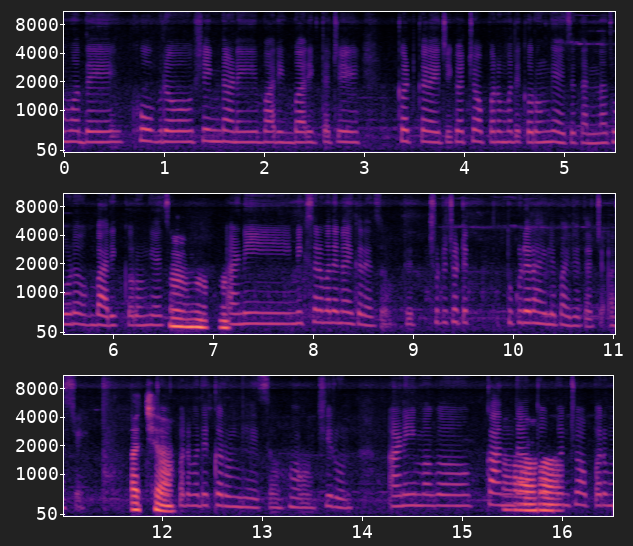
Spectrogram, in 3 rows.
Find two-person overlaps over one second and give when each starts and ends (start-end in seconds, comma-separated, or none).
none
